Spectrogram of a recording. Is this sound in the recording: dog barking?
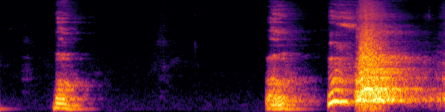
yes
